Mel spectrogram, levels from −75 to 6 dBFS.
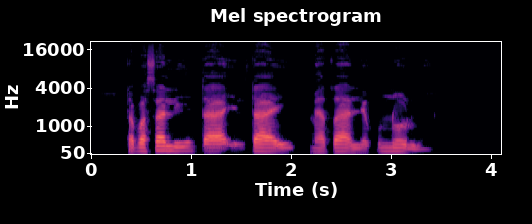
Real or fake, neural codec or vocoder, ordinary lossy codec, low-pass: fake; vocoder, 44.1 kHz, 128 mel bands every 512 samples, BigVGAN v2; none; none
